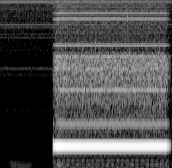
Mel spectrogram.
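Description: A single steady telephone ring tone sounds for about a second on a line while calling someone back, after a brief faint murmur.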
